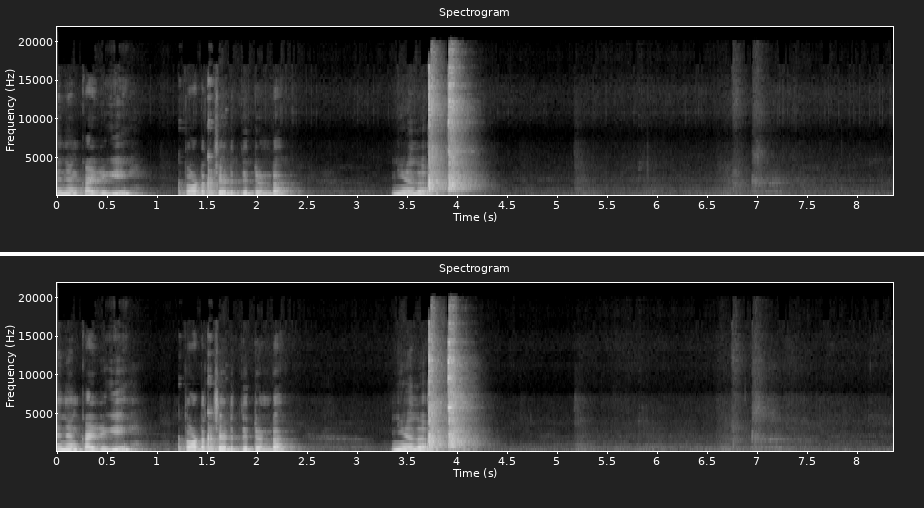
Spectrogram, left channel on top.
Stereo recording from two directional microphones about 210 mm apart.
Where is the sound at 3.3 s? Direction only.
15° right (ahead or behind).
